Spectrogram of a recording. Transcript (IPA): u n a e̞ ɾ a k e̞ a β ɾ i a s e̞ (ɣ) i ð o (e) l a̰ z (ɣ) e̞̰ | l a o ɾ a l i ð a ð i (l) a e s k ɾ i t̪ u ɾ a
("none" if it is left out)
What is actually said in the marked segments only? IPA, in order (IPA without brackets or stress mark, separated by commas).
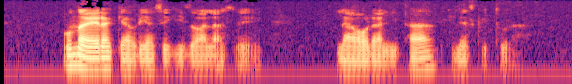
ɣ, a, ð, l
